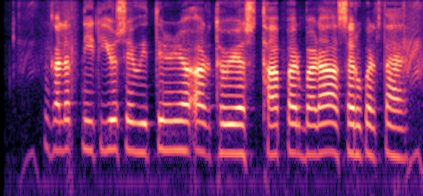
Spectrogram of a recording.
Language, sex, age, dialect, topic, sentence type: Hindi, male, 18-24, Kanauji Braj Bhasha, banking, statement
